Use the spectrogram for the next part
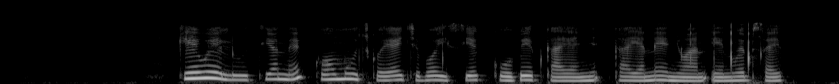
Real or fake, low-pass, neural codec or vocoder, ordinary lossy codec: real; none; none; none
